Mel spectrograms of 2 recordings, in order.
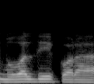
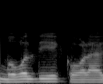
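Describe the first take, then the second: No difference in how they are said.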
